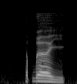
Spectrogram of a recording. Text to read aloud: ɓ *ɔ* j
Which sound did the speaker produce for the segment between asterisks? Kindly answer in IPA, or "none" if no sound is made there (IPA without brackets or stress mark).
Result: ə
